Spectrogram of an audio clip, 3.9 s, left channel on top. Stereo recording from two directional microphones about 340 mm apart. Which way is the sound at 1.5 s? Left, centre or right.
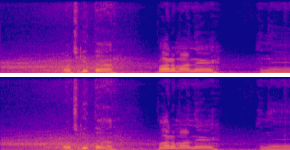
Right.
